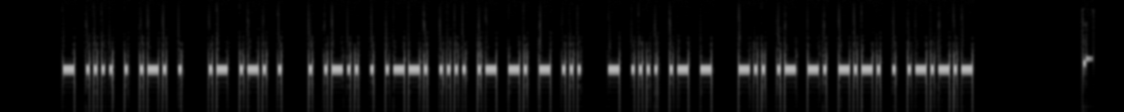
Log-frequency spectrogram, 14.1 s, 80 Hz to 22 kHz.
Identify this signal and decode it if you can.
Morse code, heard as a keyed tone, about 25 wpm, 700 Hz. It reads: THERE ARE ELEPHANTS THAT DANCE.
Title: Easy Phrases 25wpm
